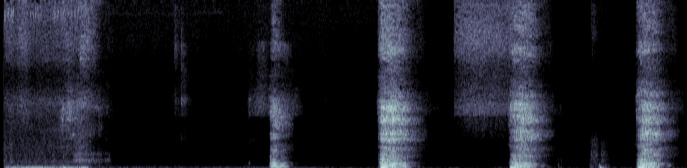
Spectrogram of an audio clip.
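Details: A pet coughing, recorded for its veterinarian: several short, harsh expulsive bursts in a loose series with pauses, over faint room noise.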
